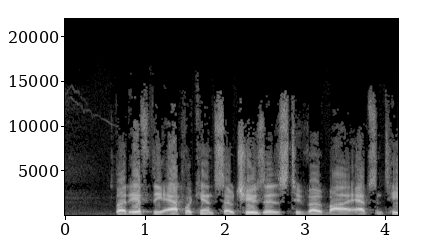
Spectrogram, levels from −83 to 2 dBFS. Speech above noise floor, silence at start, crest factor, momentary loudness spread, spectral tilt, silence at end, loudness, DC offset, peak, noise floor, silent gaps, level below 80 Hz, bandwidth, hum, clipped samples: 32 dB; 0.65 s; 14 dB; 5 LU; -3.5 dB/octave; 0 s; -19 LUFS; under 0.1%; -6 dBFS; -51 dBFS; none; -60 dBFS; 15.5 kHz; none; under 0.1%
